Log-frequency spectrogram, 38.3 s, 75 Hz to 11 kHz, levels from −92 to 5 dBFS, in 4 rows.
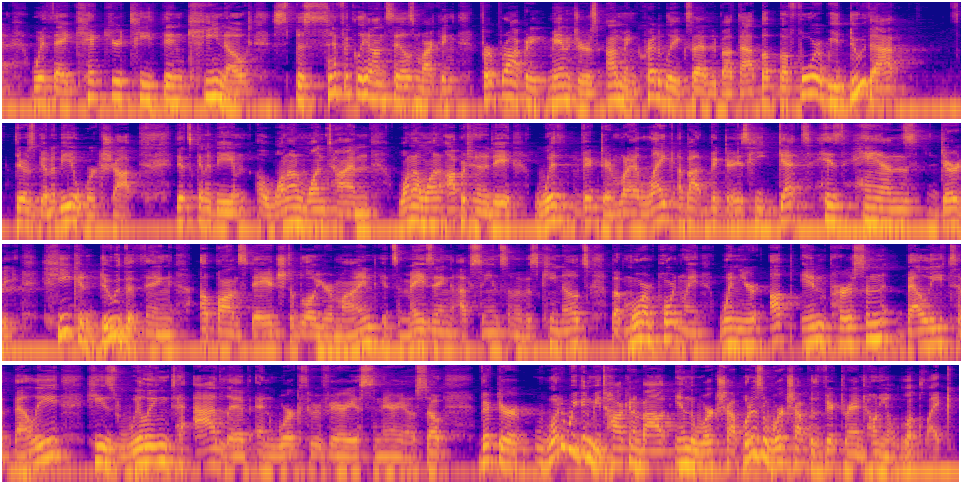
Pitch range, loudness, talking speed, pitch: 120-155 Hz, -16 LUFS, 180 wpm, 135 Hz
